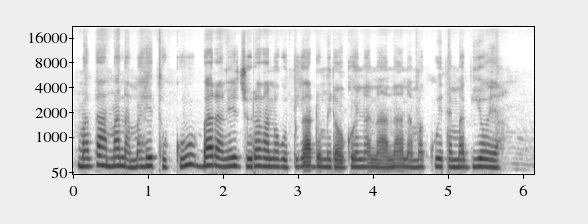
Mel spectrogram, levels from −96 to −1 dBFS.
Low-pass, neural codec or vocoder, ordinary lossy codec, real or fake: none; codec, 44.1 kHz, 7.8 kbps, DAC; none; fake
